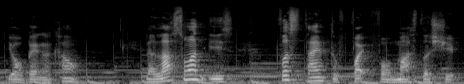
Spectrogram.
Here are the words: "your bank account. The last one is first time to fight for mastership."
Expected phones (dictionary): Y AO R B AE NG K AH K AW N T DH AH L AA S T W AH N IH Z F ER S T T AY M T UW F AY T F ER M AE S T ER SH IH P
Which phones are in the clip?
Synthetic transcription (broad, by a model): Y AO B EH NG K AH K AW N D AH L AA S T W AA N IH S F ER S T T AY M T UW F AY T F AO M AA S T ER SH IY P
